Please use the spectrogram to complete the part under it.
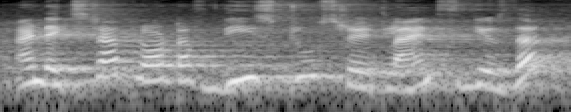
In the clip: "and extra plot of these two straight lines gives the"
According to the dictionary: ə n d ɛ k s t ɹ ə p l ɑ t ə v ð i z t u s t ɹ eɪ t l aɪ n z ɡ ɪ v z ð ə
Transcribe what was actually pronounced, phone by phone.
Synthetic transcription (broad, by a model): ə n d ɛ k s t ɹ ə p l ɑ t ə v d i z t u s t ɹ eɪ t l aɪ n s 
